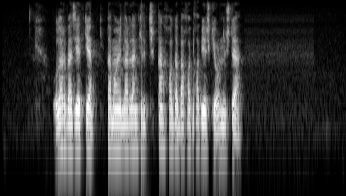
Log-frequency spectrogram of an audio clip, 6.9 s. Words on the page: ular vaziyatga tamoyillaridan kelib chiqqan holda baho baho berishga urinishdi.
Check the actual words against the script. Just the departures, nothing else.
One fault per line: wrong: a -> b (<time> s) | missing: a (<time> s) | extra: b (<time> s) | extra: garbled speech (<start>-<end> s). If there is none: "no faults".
no faults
